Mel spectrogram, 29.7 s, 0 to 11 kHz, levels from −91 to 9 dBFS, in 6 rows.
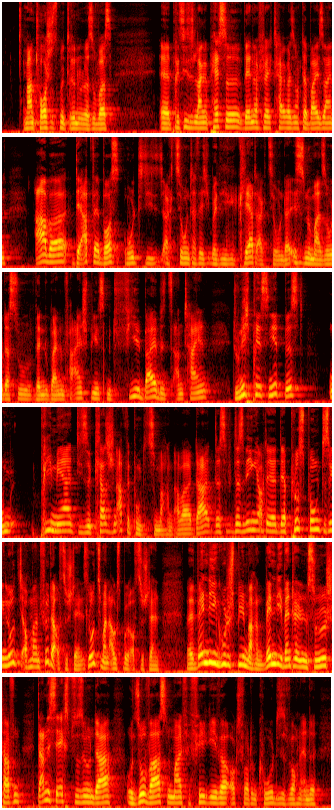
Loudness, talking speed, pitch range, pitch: -28 LUFS, 225 wpm, 125-175 Hz, 140 Hz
